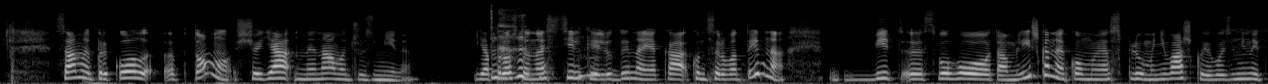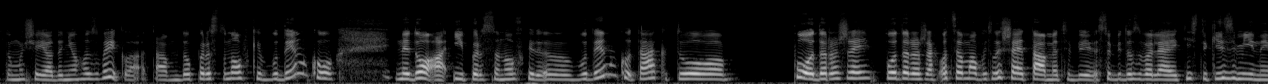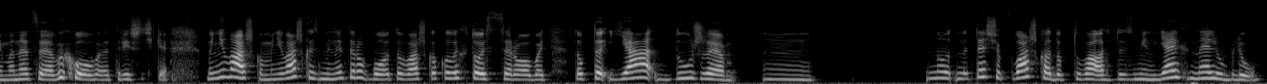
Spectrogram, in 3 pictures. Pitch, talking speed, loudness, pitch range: 250 Hz, 145 wpm, -27 LUFS, 235-275 Hz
